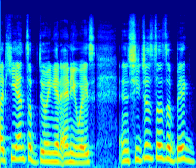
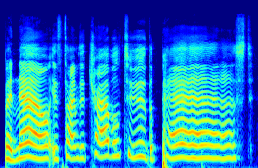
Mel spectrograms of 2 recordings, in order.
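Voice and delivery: high, drawn-out mock-dramatic announcer; dramatic flashback announcement; 6 semitones higher, slower than usual. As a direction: stretch it out high like a time-travel intro.

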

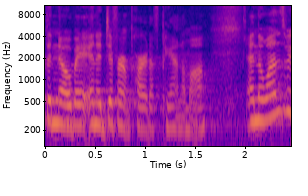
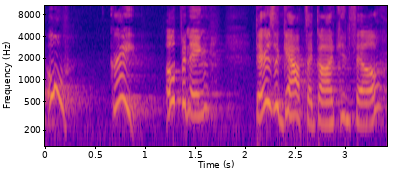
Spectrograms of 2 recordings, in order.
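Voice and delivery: excited; 5 semitones higher, 6 dB louder than usual. Retold or imitated. Excited at a healing opportunity.

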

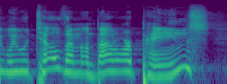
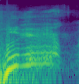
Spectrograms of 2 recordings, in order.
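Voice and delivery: a sudden high, loud laugh at himself; burst of laughter; 10 semitones higher, 10 dB louder than usual. Real, not acted. Laugh after saying okay.

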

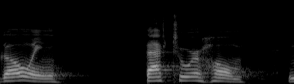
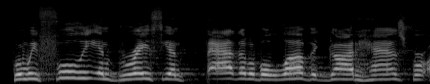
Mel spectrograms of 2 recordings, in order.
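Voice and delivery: high, loud, building preaching; fervent preaching; 7 semitones higher, 6 dB louder than usual. Acted. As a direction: drive the point home to the crowd. Preaching at full force.

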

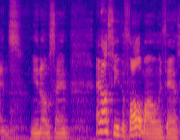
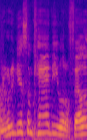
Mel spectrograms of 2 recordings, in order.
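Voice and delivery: sweet promise; 10 semitones higher, faster than usual. Pretend. Teasing a child with candy.

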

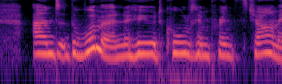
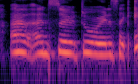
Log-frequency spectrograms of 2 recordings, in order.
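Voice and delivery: ordinary talk, nothing marked

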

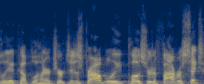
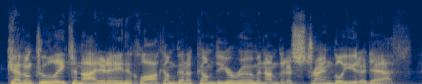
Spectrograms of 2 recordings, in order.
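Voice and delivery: mild demonic voice; 6 semitones lower than usual. Retold or imitated. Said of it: "he's speaking in this demonic voice".

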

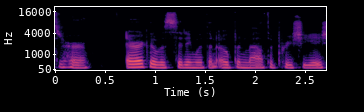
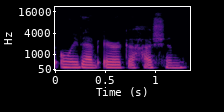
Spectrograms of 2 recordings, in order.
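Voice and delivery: usual speaking voice

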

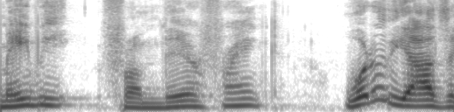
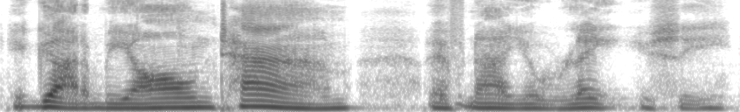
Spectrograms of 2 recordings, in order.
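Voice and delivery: southern twang; 4 semitones lower, 5 dB quieter than usual. Pretend. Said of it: "Have I worked well on the voice yet".

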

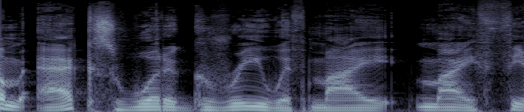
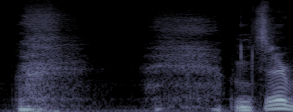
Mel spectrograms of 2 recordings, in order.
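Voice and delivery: laughing apology; 5 dB quieter, much slower than usual. Real, not acted. Laughs mid-sentence, apologizes.

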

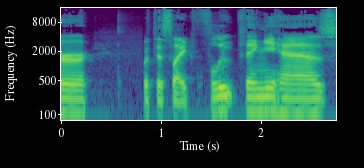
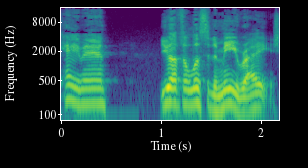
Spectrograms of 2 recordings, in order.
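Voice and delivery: put-on casual demon girl; 8 semitones higher than usual. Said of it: "she's just like".

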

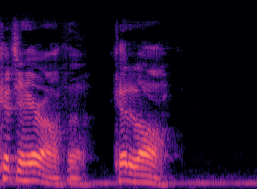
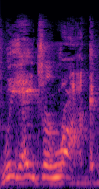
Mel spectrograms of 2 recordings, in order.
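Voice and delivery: higher, mock jeering fan; angry crowd; 7 semitones higher than usual. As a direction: jeer like a fed-up fan. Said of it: "What if they just dragged him off".

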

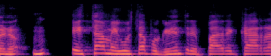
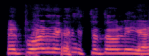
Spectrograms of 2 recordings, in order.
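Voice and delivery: mock exorcist; 6 semitones higher than usual. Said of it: "entonces empezaba".

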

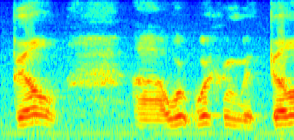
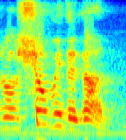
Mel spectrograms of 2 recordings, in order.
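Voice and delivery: higher-pitched mock demand; retold challenge, pitched up; demanding mother; 8 semitones higher than usual. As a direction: imitate a mother insisting on proof. Voicing mother demanding proof.

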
